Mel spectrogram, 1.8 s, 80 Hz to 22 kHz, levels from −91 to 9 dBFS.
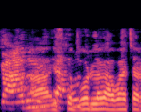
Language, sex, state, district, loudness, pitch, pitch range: Hindi, male, Bihar, Sitamarhi, -13 LUFS, 190 Hz, 180-215 Hz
